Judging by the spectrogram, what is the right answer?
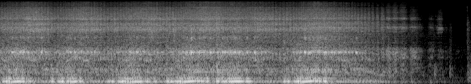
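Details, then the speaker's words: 1987 Daihatsu Charade GTTI 3-cylinder turbo, sat 10 years, on Easy Start: catches and surges roughly twice a second then fades and dies; runs only on starting fluid, so stale fuel suspected, thought to need draining. "It lives. Wow. It runs on Easy Start. It does. So we must have a stale fuel."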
